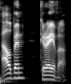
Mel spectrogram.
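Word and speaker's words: Albin Grewe: Albert, we previously mispronounced his name, not just once, but twice. But it's Albin Greve. We said, I first said Albin Gruy, and then it was Albin Greve.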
